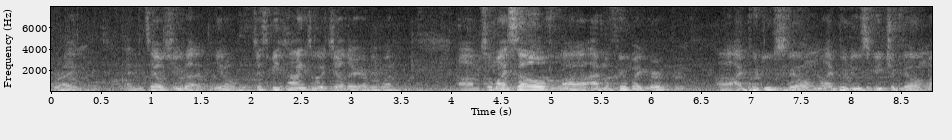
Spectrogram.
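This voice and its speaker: A man, talking earnestly and haltingly with restarts as a filmmaker interviewed at an outdoor festival. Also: mid-range voice. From Vietnam. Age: 50s. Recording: echoey, distant mic with crowd noise.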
